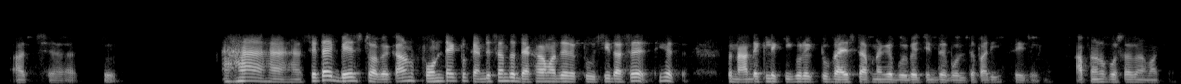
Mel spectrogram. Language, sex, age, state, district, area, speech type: Bengali, male, 18-30, West Bengal, Paschim Bardhaman, rural, conversation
